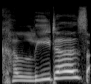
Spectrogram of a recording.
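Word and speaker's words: Kalidahs: where she sends something called kalidas I believe is how it's pronounced and it's k a l i d a HS and it's like a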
